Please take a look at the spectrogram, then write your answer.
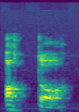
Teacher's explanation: octo in Latin becomes otto, where the kta just becomes a long ta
